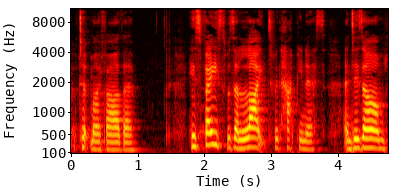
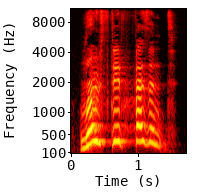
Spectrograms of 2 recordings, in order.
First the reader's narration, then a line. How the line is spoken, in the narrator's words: he cried out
